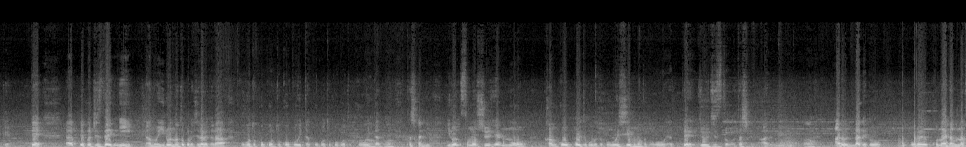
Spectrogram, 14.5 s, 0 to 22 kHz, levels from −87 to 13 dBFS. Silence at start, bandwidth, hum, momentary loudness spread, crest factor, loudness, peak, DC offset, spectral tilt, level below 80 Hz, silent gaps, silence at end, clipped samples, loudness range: 0 s; 12.5 kHz; none; 9 LU; 10 dB; -14 LUFS; -4 dBFS; under 0.1%; -7 dB/octave; -36 dBFS; none; 0 s; under 0.1%; 3 LU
